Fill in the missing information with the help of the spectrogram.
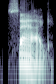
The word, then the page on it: sag: American English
